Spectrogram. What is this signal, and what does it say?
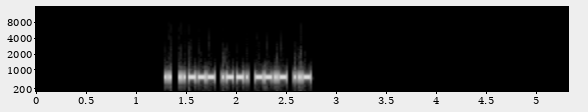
Morse code, heard as a keyed tone, about 52 wpm, 700 Hz. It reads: I2PQU
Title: DXCC-100 Call Signs - 5 Characters - Repeated 3x - 50wpm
